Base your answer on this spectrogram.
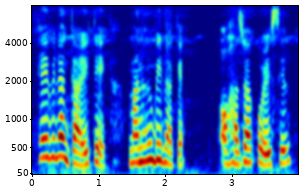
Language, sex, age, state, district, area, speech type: Assamese, female, 18-30, Assam, Morigaon, rural, spontaneous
